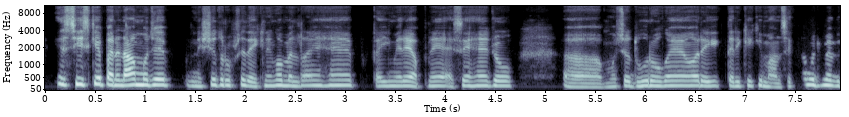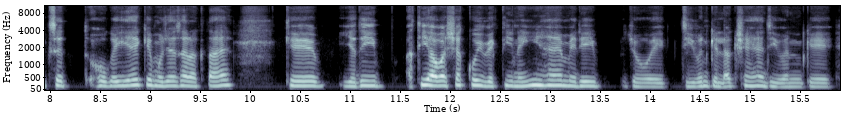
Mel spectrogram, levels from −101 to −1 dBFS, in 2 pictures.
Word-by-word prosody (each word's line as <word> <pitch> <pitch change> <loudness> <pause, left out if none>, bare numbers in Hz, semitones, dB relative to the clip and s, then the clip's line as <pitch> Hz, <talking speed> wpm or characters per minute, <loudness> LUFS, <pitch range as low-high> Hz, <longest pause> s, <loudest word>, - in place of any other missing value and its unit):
इस 225 -3 +5
चीज़ 235 -4 +6
के 255 - +7
परिणाम 210 -1 +7
मुझे 220 0 +5 0.2
निश्चित 175 +5 -1
रूप 200 -1 -1
से 210 - +1
देखने 175 +1 -3
को 205 - +2
मिल 185 -2 -1
रहे 195 +1 -2
हैं, 205 +1 -1 0.2
कई 175 0 -4
मेरे 180 0 0
अपने 175 +3 -4
ऐसे 190 +1 -3
हैं 190 +1 0
जो 185 0 -1 0.6
अ, 140 -2 -3
मुझसे 155 +6 -4
दूर 180 +4 0
हो 180 - 0
गए 185 0 0
हैं 190 - 0
और 190 0 +1
एक 175 0 -2
तरीके 170 +1 -4
की 200 - -3
मानसिकता 160 +6 -5
मुझमें 210 -1 +2
विकसित 180 0 0 0.3
हो 180 - 0
गई 180 +1 0
है 205 +3 +3
कि 215 0 0
मुझे 180 -1 -1
ऐसा 185 +1 0
लगता 175 +1 0
है, 200 +3 +1 0.6
कि 180 -2 +2 0.4
यदि 185 +3 0 0.3
अति 220 - +3
आवश्यक 190 +2 +6
कोई 205 -2 +2
व्यक्ति 170 +2 -3
नहीं 185 +5 +3
है, 200 0 +2
मेरी 175 -2 -1 0.3
जो 150 -2 -7
एक 145 -1 -7 0.2
जीवन 160 +2 -4
के 170 - -2
लक्ष्य 155 +5 -2
हैं, 180 0 -1
जीवन 150 -2 -6
के 150 -1 -5
180 Hz, 215 wpm, -23 LUFS, 170-200 Hz, 0.6 s, के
